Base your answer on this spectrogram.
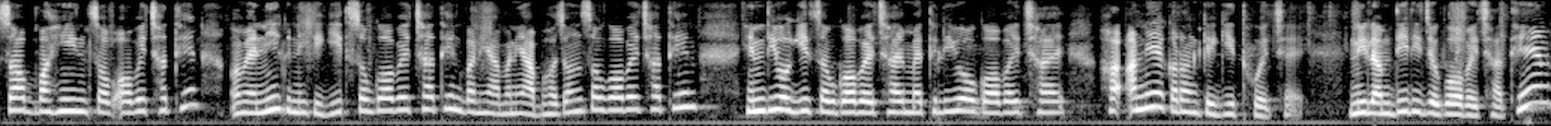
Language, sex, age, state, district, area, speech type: Maithili, female, 18-30, Bihar, Muzaffarpur, rural, spontaneous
